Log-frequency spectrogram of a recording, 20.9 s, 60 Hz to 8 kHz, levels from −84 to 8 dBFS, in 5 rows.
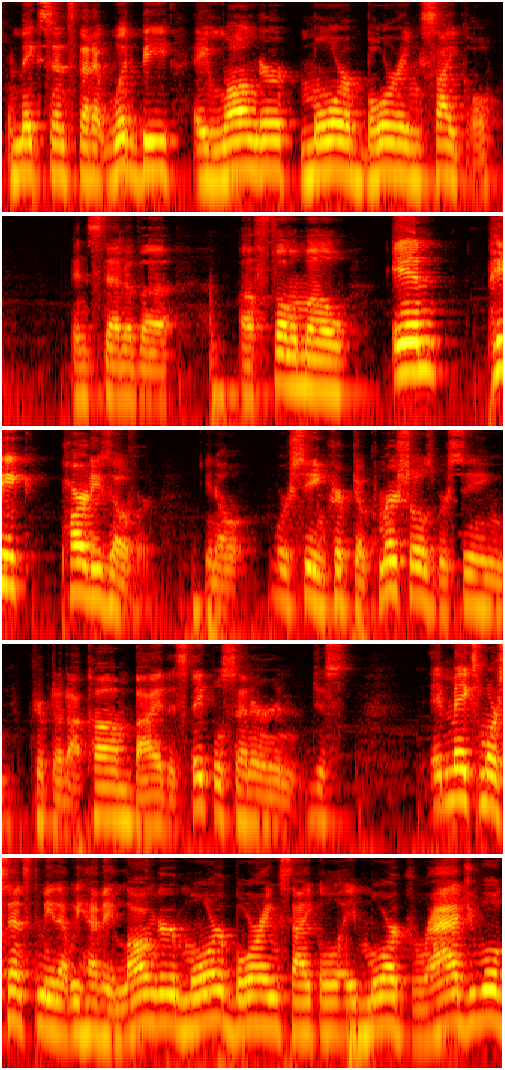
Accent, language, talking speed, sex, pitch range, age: American, English, 150 wpm, male, 130-175 Hz, 20-39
